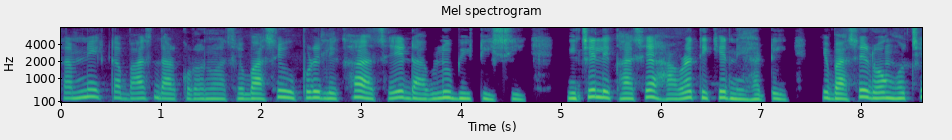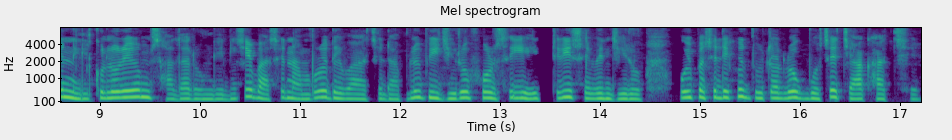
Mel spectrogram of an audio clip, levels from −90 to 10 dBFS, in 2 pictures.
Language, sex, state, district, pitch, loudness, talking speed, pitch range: Bengali, female, West Bengal, North 24 Parganas, 215 Hz, -20 LUFS, 185 wpm, 195-245 Hz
